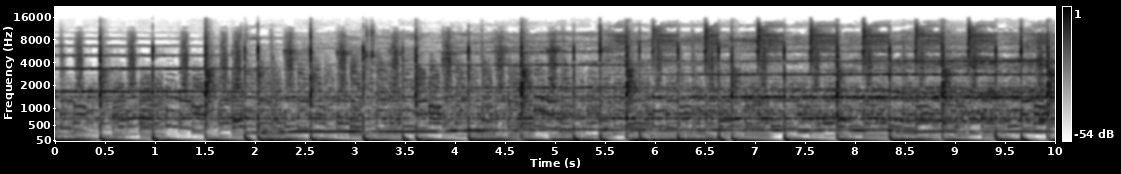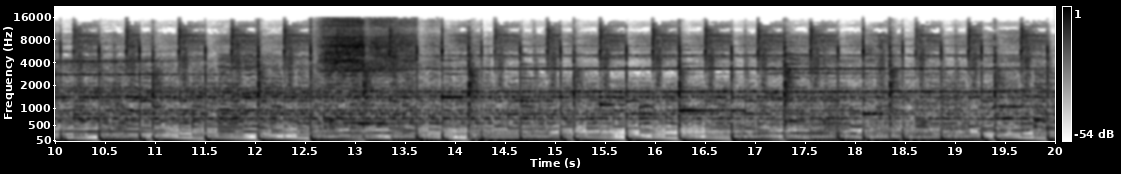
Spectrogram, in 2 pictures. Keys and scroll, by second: 2.2 ctrl+j, 5.0 KP_1, 5.4 KP_9, 9.2 ctrl+z, 9.4 ctrl+z.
